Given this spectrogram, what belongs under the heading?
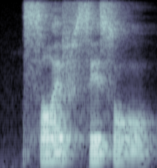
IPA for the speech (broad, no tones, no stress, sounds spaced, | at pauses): sˤ ɛ f s ɪ s ɔ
